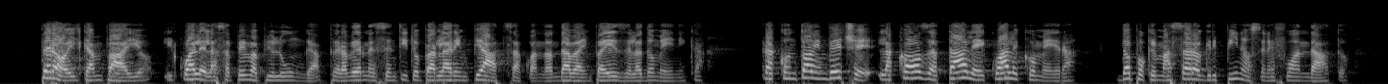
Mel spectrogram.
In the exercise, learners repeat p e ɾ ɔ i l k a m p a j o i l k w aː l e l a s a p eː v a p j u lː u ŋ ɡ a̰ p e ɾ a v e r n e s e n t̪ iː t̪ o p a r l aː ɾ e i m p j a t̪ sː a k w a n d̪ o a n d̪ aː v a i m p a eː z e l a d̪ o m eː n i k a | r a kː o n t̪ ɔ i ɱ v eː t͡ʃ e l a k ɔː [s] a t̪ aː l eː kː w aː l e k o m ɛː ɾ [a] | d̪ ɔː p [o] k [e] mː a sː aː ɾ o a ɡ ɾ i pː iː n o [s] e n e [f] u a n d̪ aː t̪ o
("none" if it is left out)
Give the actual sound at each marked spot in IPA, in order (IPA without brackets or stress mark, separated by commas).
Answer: z, a, o, e, s, f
